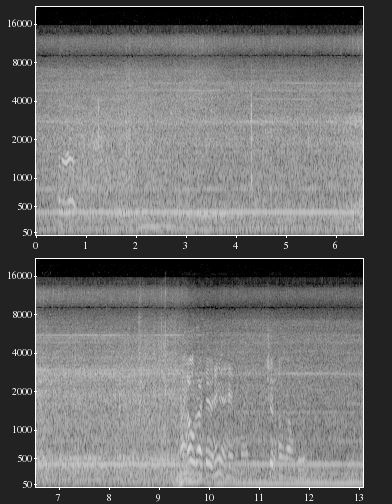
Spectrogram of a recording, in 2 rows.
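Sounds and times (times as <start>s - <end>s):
truck engine and winch running: 0.0s - 13.0s
winch whine: 0.0s - 13.0s.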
